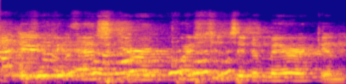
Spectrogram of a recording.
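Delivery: high, giggling through the words; real laughter teasing the audience's accent; laughing. Real, not acted.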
